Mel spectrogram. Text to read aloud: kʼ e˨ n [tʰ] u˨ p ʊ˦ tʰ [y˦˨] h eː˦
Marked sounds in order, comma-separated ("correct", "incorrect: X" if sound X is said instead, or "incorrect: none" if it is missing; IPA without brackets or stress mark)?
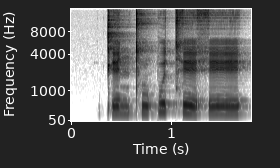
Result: correct, incorrect: e˦˨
